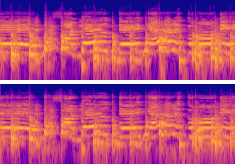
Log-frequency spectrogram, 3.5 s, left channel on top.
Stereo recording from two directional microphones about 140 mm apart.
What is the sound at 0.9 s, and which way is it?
Singing, 30° left (ahead or behind).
